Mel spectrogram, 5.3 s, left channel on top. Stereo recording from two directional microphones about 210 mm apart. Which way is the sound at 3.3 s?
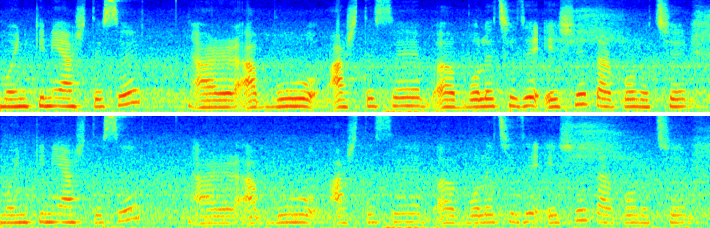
25° left (ahead or behind).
